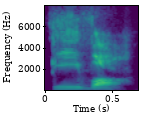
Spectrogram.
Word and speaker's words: conjunctiva: Conjunctiva. Conjuctiva. 4 syllables.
